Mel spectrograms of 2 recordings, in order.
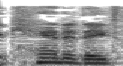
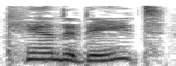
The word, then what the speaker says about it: candidate: Who's going to be the candidate for the Greens? – I wanted to mention there are two pronunciations for this word, candidate or candidate. They're both correct. You'll hear both in the U.S.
